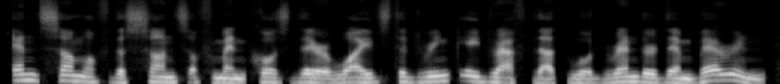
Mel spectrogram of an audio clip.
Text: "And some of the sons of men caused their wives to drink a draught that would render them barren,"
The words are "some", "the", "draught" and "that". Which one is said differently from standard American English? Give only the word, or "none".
none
